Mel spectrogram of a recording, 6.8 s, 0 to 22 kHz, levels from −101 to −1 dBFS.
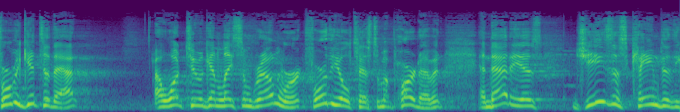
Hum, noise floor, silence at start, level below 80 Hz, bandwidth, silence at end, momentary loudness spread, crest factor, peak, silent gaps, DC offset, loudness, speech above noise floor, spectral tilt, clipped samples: none; -51 dBFS; 0 s; -80 dBFS; 14 kHz; 0 s; 7 LU; 16 dB; -6 dBFS; none; under 0.1%; -22 LUFS; 30 dB; -3.5 dB/octave; under 0.1%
